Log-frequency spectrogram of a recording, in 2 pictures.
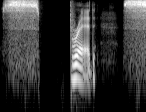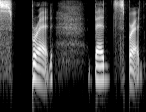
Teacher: As I'm closing my lips for the P, my tongue's back for the R.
